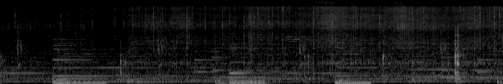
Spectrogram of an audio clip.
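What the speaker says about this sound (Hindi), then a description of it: "प्याज हो गई है ब्राउन, उसमें आप लहसुन शामिल कर दीजिए" Onions frying until brown in a pan for ash reshteh soup, a continuous bright sizzle with intermittent low thumps of stirring and a short clink near the end, no voices.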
